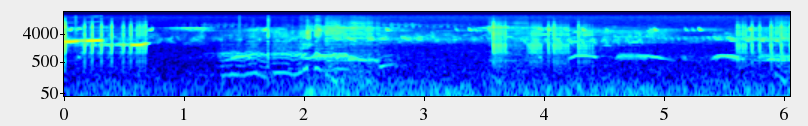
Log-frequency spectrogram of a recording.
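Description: Birds chirping and calling in open countryside: short rising-and-falling calls repeat again and again, with higher chirps and a few brief rattling trills.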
